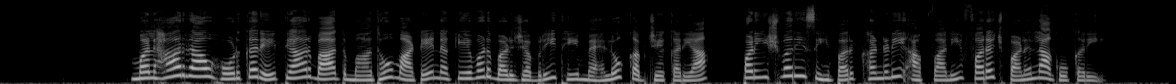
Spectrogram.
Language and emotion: Gujarati, neutral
